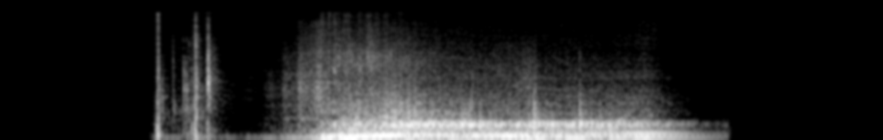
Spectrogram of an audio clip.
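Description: Intro logo sound effect: a few sharp clicks, then a low rumbling whoosh lasting about two seconds that fades out before the end.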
